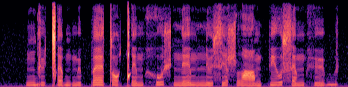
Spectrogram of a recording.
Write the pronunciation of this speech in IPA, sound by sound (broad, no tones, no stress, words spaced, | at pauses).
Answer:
ŋɡyǀɛbmy pɛtɔǃem huʃ nemnysiʃðˤaːm pʲusɛmhyb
